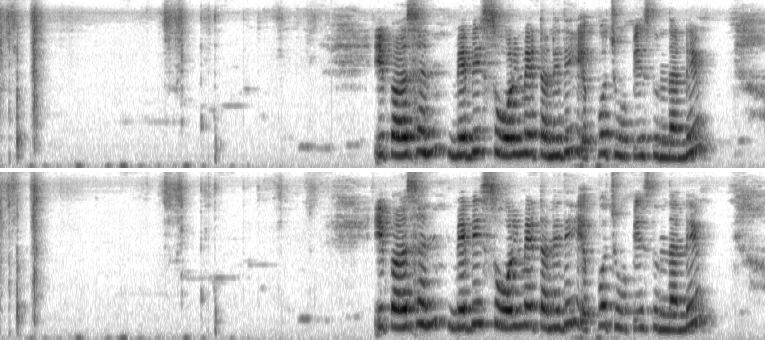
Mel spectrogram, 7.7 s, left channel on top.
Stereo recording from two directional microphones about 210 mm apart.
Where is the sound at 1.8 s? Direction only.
10° right (ahead or behind).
